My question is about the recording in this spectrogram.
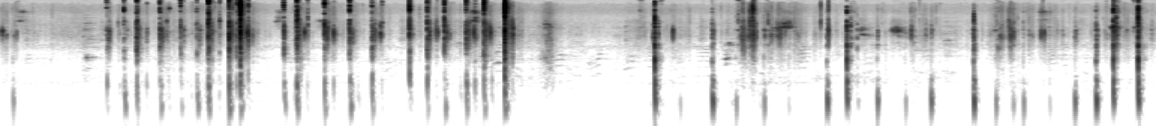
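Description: Typing on a computer keyboard: quick, irregular runs of key clicks, with a pause of about a second near the middle.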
